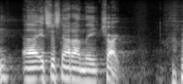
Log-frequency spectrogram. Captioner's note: laughs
